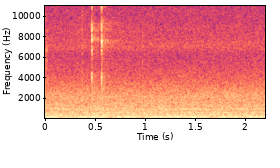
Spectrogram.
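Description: Near silence with a faint low hum, broken by a quick double click of a computer mouse about half a second in.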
